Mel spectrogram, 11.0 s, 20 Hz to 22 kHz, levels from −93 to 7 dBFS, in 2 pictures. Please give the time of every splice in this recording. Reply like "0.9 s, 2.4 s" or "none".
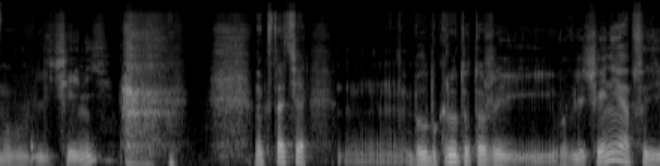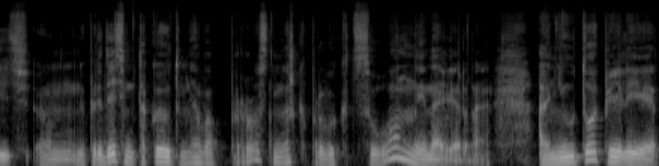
none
